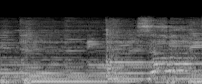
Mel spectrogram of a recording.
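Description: Live band playing amplified music through a PA: electric guitars, bass guitar and drums.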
